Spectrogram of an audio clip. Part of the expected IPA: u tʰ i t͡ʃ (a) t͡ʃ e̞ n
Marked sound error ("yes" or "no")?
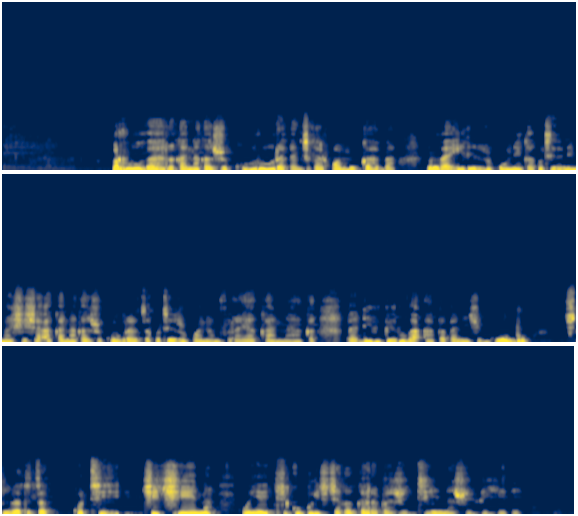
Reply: yes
